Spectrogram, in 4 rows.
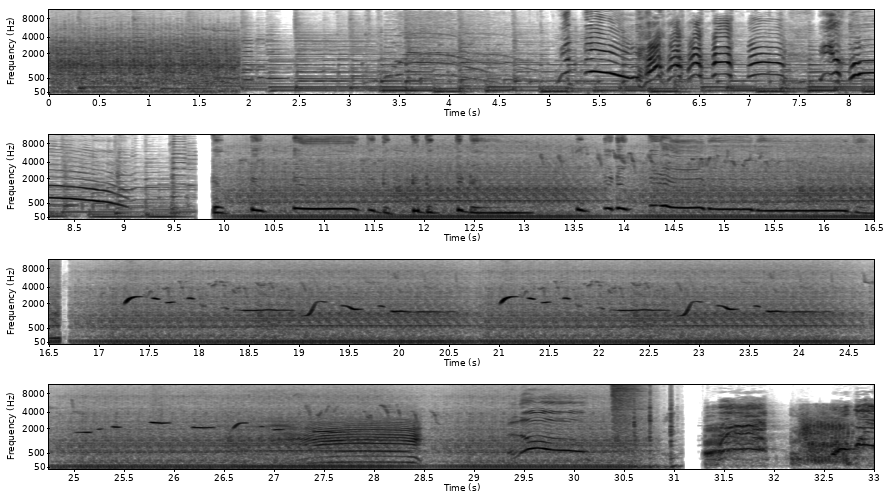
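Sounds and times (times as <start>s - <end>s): tractor engine hum: 0.0s - 2.3s, 9.9s - 31.1s
bird chirps: 10.0s - 16.6s, 17.2s - 28.7s
cows mooing: 26.2s - 28.6s.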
